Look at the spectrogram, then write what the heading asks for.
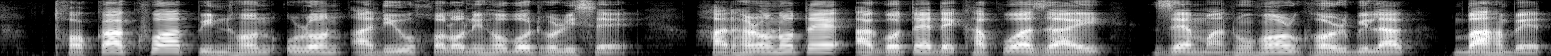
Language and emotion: Assamese, neutral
